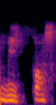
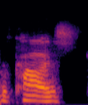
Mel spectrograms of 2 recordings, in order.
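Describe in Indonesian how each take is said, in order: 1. Ini diucapkan dengan aksen Indonesia yang kental. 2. Ini diucapkan dengan aksen Inggris asli. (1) "Kalau kita tuh because gitu, Indonesia banget" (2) "kalau dalam native speaker dia bilang because kayak gitu"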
